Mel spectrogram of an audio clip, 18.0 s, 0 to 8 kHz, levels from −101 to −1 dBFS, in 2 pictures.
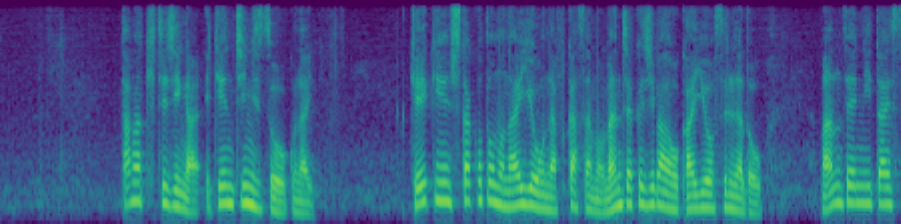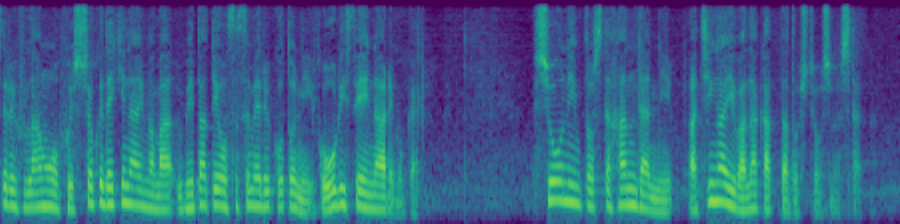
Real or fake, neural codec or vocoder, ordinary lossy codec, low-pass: fake; codec, 24 kHz, 0.9 kbps, WavTokenizer, medium speech release version 2; none; 7.2 kHz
